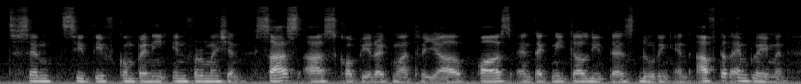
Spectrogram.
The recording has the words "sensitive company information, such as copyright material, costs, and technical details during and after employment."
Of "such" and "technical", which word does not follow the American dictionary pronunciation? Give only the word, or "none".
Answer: such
